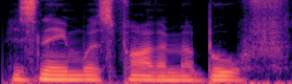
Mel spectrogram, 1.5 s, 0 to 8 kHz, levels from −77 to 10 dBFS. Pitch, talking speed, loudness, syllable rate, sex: 105 Hz, 205 wpm, -17 LUFS, 5.1 syllables/s, male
